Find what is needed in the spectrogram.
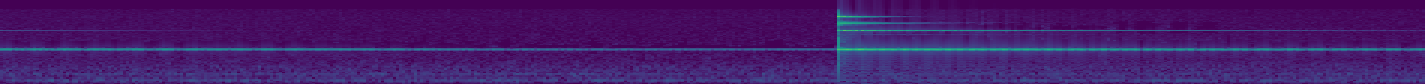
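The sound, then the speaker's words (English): A meditation chime rings out once with a bright metallic strike about two-thirds of the way through, its shimmering overtones decaying slowly over a steady, pure sustained tone that sounds throughout. “we'll use the chimes to remind us that as the sound goes out into the universe, it also goes deep within ourselves.”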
